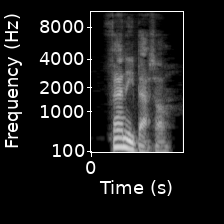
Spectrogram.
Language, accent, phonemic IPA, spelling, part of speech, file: English, Australia, /ˈfaniˌbatə/, fanny batter, noun, En-au-fanny batter.ogg
- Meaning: The vaginal discharge of a sexually aroused woman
